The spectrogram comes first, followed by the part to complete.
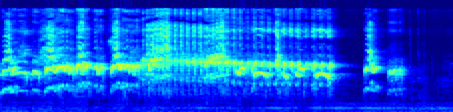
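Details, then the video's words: Pair of captive white-crested laughingthrushes from Sumatra, kept to breed, in a sustained loud chorus of cackles and whistles for over three seconds, followed by two short separate calls. "Mencoba MENANGKAR Pasangan POKSAY JAMBUL SUMATERA GACORRR"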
